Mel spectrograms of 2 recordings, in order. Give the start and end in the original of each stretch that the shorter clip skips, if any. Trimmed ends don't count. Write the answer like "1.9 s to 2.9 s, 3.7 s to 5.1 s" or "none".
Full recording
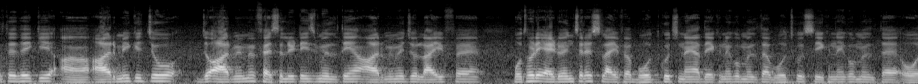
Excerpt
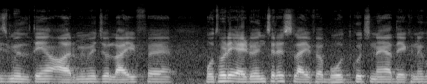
none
